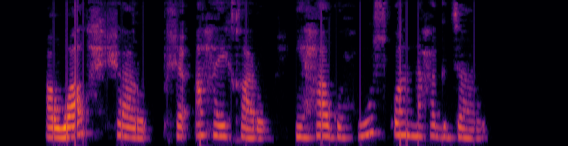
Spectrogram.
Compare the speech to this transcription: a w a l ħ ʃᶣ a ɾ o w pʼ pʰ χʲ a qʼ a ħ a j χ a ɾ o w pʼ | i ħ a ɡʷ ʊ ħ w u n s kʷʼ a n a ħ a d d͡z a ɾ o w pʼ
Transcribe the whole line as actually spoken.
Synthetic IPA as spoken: a w a l ħ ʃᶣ a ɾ o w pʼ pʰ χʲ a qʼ a ħ a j χ a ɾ o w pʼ | i ħ a ɡʷ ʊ ħ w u s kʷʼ a n a ħ a ɡ d͡z a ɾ o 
